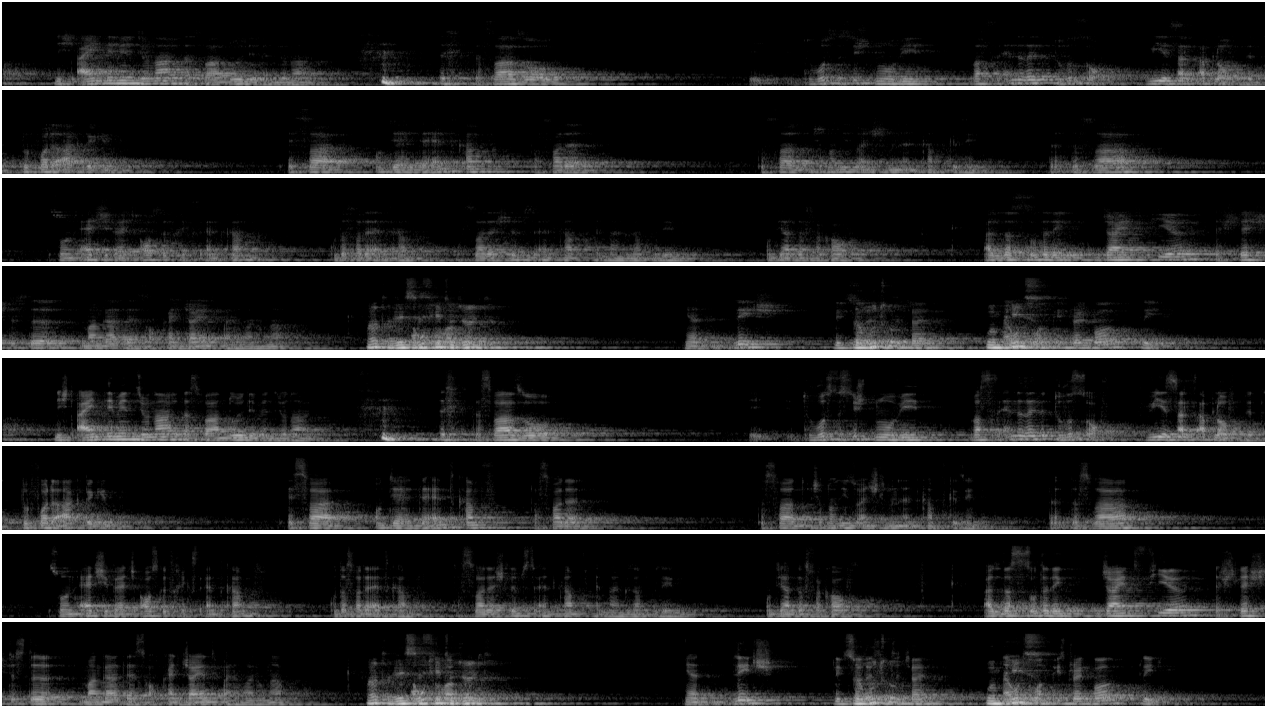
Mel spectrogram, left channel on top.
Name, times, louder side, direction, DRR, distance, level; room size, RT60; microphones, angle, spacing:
voice 1, 0.5-3.1 4.4-5.6 7.5-9.3 9.7-11.1 11.4-12.6 12.8-13.8 15.5-16.0 16.4-17.6 17.9-18.5 20.2-22.4 23.1-24.0 25.7-27.8 28.5-29.4 29.8-32.1 32.9-33.8 35.1-40.7 42.0-42.6 44.7-45.6 46.2-47.2 47.9-49.5, right 2 dB, 85° right, 6 dB, 2.5 m, -32 dB
voice 2, 3.6-4.0 41.5-42.7 46.4-46.9 47.7-48.2, equal, 10° right, 4 dB, 1.2 m, -22 dB
22.5 x 22.0 x 7.5 m, 2.2 s
head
